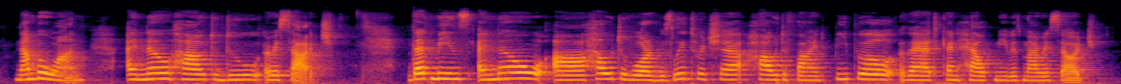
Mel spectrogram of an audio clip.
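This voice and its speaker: At a fairly slow pace, a woman with a Russian accent speaks in a fairly high pitch with fairly even intonation, in a very clean recording with a silent background. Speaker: YouTuber, e-learning designer. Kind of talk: personal vlog talk.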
